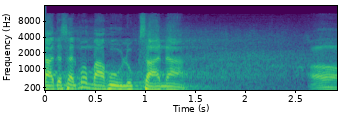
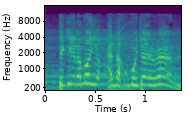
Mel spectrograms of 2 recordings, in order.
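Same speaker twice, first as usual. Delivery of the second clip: mock quarrel; 8 semitones higher, faster than usual. Sister snaps back in quarrel.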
